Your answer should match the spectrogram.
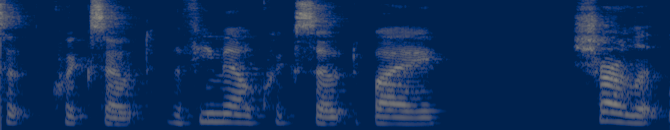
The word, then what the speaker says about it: Quixote: I just call it Quicksote but I've heard Keeshote as well. So, I'll be saying Quicksote and you'll have to just interpret that in your own head if you pronounce it otherwise.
